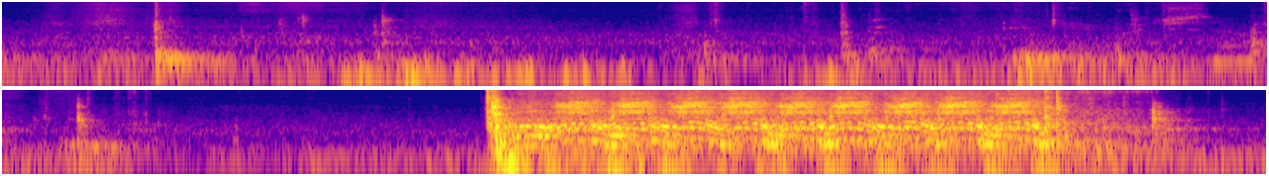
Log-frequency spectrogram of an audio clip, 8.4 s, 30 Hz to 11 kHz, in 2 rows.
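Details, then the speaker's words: Massey Ferguson 175 tractor with new wiring and petcock, clutch in and in neutral while bleeding the fuel lines: the starter grinds about two seconds with rhythmic compression pulses but never fires. "It's kind of turning over. It's pushing out of 2. It's pushing fuel up to 2 fuel injectors. But I'm getting nothing out of the top vent of the fuel pump. She doesn't fire."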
